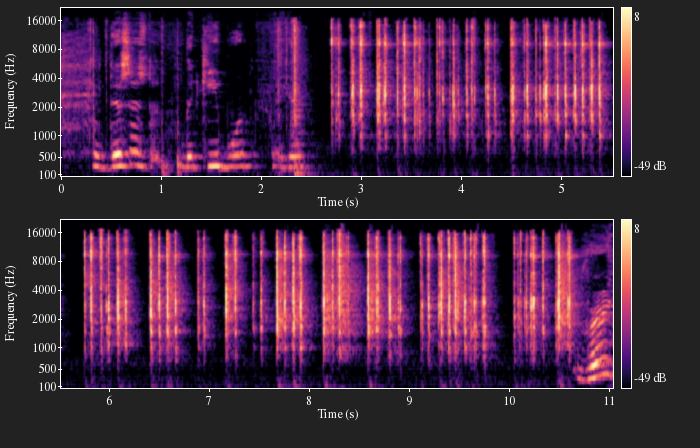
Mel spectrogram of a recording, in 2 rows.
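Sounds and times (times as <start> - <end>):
clicky mechanical keyboard typing: 2.7 - 10.8.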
